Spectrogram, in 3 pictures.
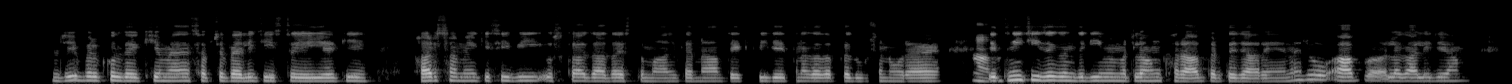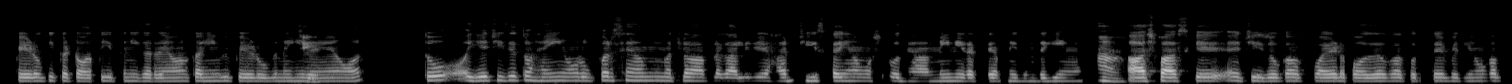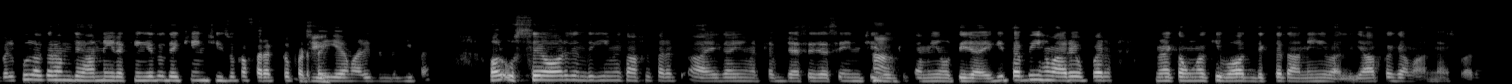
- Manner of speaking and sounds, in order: tapping
- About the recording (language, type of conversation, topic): Hindi, unstructured, क्या जलवायु परिवर्तन को रोकने के लिए नीतियाँ और अधिक सख्त करनी चाहिए?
